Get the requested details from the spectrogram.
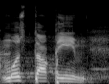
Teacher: इस क़ाफ को मोटा किया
